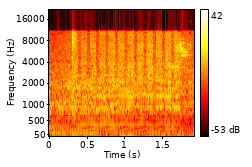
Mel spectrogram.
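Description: Race cars skid and rev through a GTA 5 stunt rally race, engines droning loudly and steadily with rhythmic tire scrubbing and a sharp skid burst near the start, no voices.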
